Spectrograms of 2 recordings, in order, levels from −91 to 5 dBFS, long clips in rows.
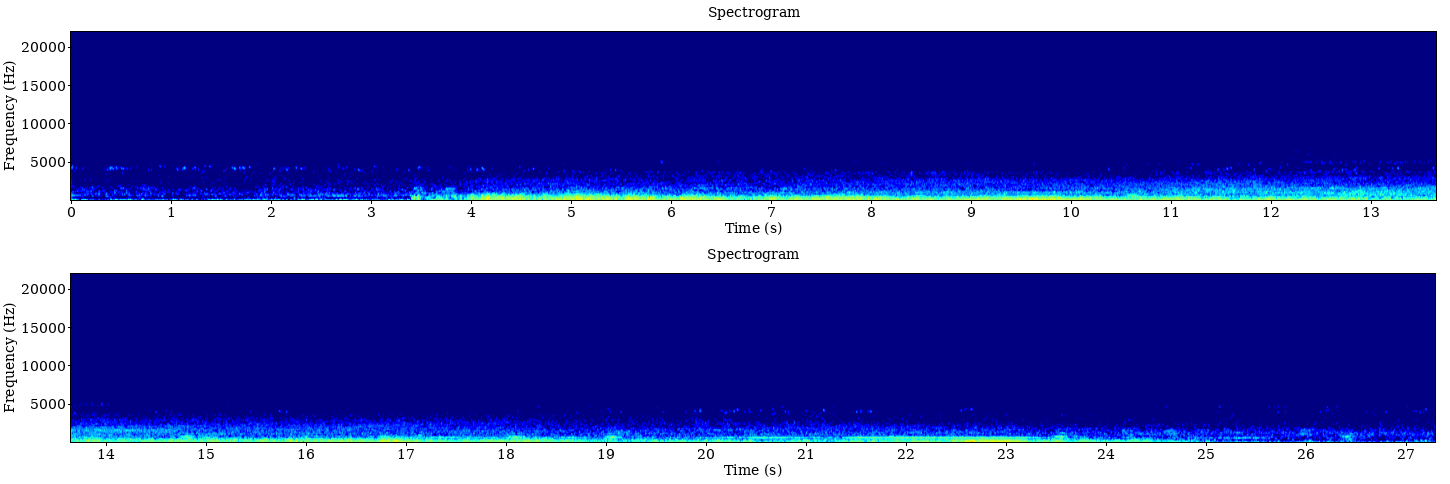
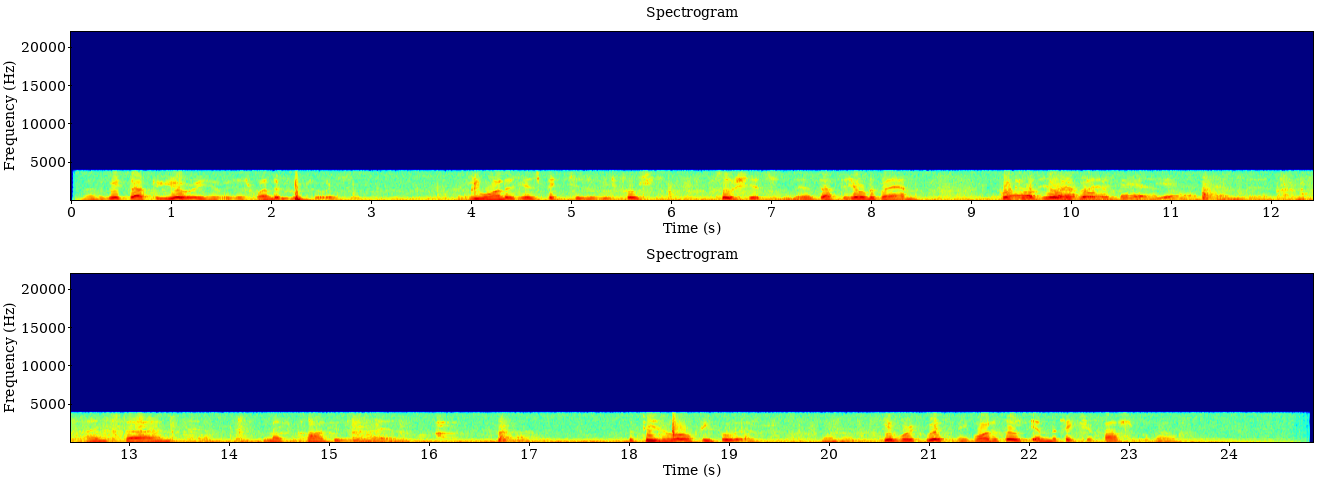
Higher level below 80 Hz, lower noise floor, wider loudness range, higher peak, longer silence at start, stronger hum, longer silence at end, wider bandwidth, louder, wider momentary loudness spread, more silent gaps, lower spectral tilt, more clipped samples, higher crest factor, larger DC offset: second, -50 dBFS vs -34 dBFS; first, -66 dBFS vs -33 dBFS; first, 11 LU vs 4 LU; second, -20 dBFS vs 0 dBFS; about the same, 0 s vs 0.05 s; neither; second, 0 s vs 0.15 s; first, 5.2 kHz vs 4 kHz; second, -42 LUFS vs -13 LUFS; about the same, 16 LU vs 16 LU; neither; second, -10 dB/octave vs -11.5 dB/octave; neither; first, 22 dB vs 12 dB; second, 0.1% vs 0.8%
